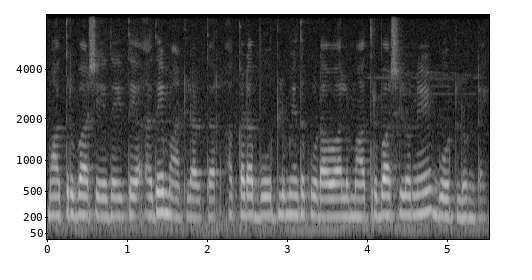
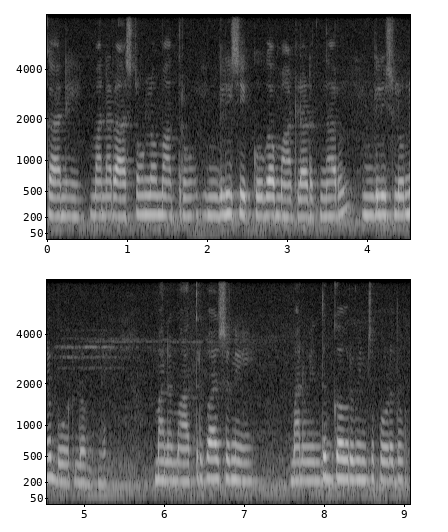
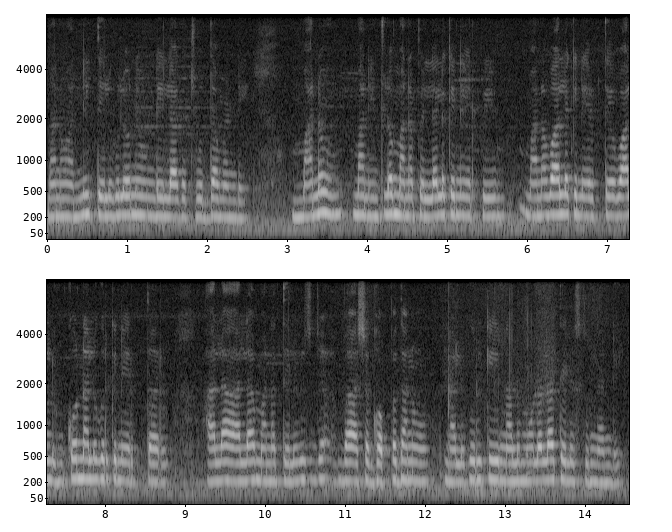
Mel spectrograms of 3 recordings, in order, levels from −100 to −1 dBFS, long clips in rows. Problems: low volume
